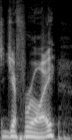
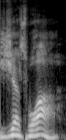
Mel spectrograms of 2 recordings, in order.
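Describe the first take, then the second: First: The name is said with an American pronunciation. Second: The name is said with a French pronunciation. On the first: The speaker calls it wrong. "like a stupid American" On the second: The speaker calls it right. "no, no, it's Jeswa"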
